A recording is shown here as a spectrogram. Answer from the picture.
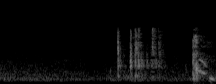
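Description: Stylus pen tapping on a tablet screen: a quick cluster of light taps a little over a second in, and one more near the end, over quiet room tone.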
